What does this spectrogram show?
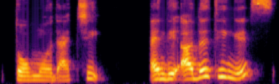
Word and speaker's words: tomodachi: It's not THA, but the sound when you pronounce it is actually the softer THA sound. Okay, so it's ta. So words like tonari, for instance, right? Tonari and tomodachi. So these two words, it's tonari, tomodachi.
